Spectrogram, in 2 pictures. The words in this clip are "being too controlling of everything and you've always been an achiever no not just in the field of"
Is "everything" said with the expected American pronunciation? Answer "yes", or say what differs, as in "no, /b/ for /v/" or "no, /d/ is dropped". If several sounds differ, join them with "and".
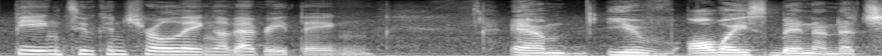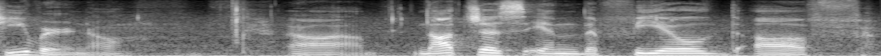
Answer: yes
